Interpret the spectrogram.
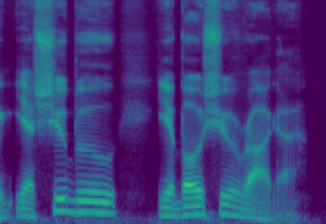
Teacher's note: the stress hits early, avoiding a heavy drawn out ending on the last syllable. >> Keel describes this specific accentuation as creating a tripping measure.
